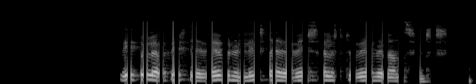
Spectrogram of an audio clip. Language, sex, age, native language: Icelandic, female, 70-79, Icelandic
